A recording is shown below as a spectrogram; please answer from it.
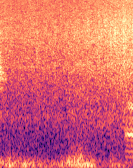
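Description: Wind buffeting the microphone: an uneven low rumble with a faint hiss above it.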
